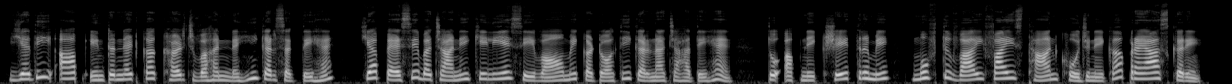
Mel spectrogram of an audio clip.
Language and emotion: Hindi, neutral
